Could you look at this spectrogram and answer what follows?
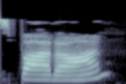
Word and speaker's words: spot on: The, t, at the end of hack, spot, often links to the, o of on. So it sounds like spoton in fast speech.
